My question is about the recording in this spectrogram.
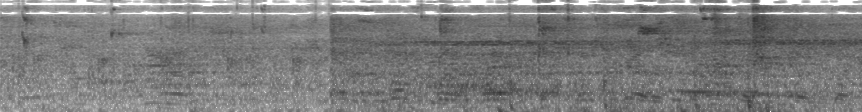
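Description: Basketball game sound in a gym: a ball bouncing on the hardwood court, with voices of players and onlookers in the background. About one and a half seconds in, the sound changes suddenly and the bouncing and court noise get louder.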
